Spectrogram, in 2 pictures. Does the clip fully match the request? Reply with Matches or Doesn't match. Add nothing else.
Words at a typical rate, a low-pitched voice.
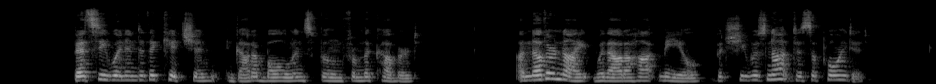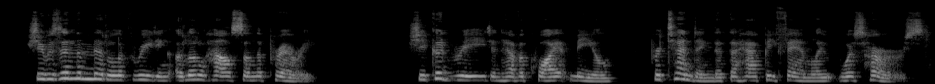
Doesn't match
